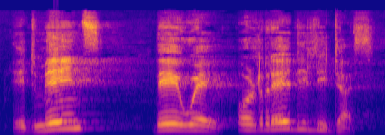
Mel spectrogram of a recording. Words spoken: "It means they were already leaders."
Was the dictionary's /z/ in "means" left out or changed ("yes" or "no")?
yes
